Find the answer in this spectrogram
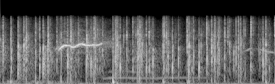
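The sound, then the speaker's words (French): A CM1–CM2 class of children from the Guillaume-Louis school applauds themselves on stage after performing, many hands clapping in a dense, steady patter that stays loud throughout, with a brief high-pitched cheer rising above the clapping. “Vous pouvez vous applaudir, bravo.”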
